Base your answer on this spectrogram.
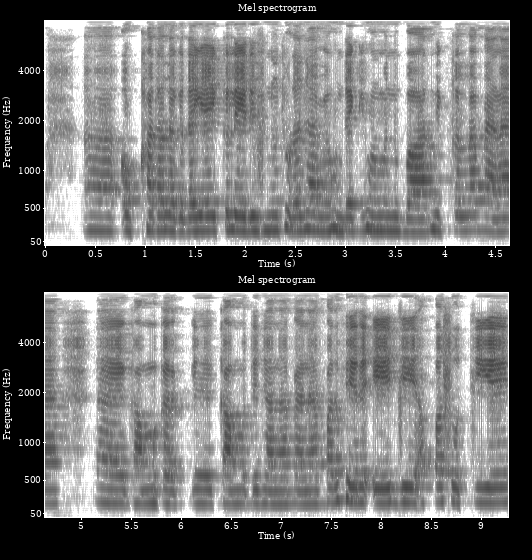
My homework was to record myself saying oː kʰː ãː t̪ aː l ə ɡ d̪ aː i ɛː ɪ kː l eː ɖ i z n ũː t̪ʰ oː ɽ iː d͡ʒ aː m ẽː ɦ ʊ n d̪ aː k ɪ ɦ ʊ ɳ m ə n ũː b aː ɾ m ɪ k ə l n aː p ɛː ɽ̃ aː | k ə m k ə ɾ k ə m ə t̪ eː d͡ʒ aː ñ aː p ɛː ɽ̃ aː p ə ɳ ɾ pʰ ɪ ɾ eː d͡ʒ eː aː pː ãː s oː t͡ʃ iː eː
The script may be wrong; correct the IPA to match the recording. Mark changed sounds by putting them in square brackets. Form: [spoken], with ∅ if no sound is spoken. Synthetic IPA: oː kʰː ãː t̪ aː l ə ɡ d̪ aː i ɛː ɪ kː l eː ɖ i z n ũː t̪ʰ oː ɽ [aː] d͡ʒ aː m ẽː ɦ ʊ n d̪ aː k ɪ ɦ ʊ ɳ m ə n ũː b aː ɾ [n] ɪ k ə l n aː p ɛː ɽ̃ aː | k ə m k ə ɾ k ə m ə t̪ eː d͡ʒ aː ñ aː p ɛː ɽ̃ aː p ə [∅] ɾ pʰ ɪ ɾ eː d͡ʒ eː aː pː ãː s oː t͡ʃ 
